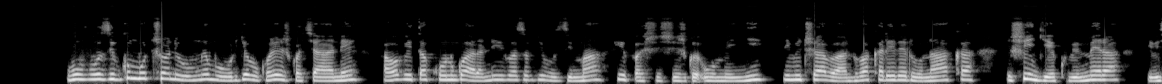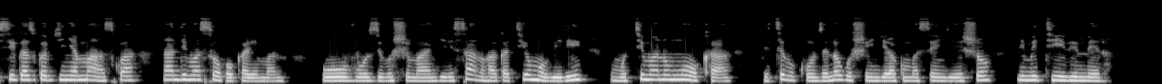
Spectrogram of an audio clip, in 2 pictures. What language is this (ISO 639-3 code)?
kin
